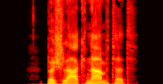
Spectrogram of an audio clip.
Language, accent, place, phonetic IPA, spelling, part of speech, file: German, Germany, Berlin, [bəˈʃlaːkˌnaːmtət], beschlagnahmtet, verb, De-beschlagnahmtet.ogg
- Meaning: inflection of beschlagnahmen: 1. second-person plural preterite 2. second-person plural subjunctive II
